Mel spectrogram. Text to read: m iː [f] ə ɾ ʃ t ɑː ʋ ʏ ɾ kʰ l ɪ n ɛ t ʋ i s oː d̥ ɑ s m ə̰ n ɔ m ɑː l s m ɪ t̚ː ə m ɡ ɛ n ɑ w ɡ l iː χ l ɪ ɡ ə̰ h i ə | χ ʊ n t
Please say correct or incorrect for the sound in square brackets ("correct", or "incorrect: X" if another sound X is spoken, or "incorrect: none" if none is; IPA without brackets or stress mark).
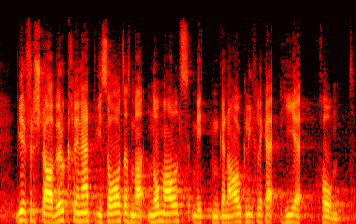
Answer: correct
